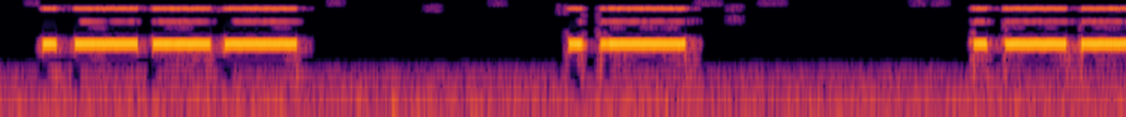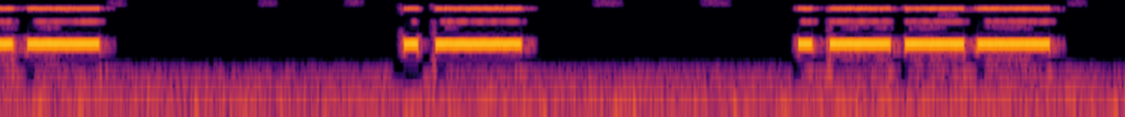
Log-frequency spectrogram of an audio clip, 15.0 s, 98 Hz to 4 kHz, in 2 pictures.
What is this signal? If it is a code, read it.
Morse code, heard as a keyed tone, about 12 wpm, spaced as for 4 wpm, 1000 Hz. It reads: JAJAJ
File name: Morse Lessons / Morse Lessons / Tape-1B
